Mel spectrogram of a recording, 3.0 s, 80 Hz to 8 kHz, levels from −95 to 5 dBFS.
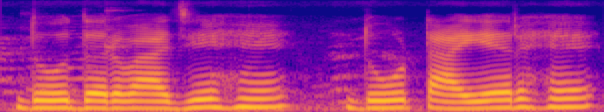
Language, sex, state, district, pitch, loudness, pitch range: Hindi, female, Gujarat, Valsad, 195 Hz, -12 LUFS, 190-215 Hz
